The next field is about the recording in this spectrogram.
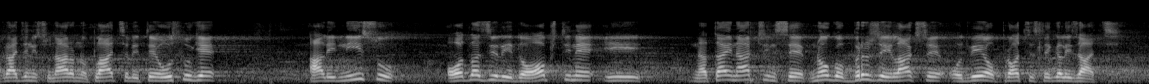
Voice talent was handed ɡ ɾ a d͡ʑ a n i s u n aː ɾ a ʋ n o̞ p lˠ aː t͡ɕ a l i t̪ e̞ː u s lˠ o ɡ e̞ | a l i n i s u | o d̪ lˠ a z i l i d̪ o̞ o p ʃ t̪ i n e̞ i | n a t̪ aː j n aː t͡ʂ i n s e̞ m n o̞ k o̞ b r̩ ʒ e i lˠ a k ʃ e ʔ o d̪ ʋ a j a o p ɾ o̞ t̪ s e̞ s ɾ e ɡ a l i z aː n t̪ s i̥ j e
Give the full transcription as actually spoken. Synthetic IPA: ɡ ɾ a d͡ʑ a n i s u n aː ɾ a ʋ n o̞ p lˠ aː t͡ɕ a l i t̪ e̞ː u s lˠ u ɡ e̞ | a l i n iː s u | o d̪ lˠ a z i l i d̪ o̞ o p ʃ t̪ i n e̞ i | n a t̪ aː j n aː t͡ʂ i n s e̞ m n o̞ ɡ o̞ b r̩ ʒ e i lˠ a k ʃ e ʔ o d̪ ʋ i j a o p ɾ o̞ t̪ s e̞ s l e ɡ a l i z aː t̪ s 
